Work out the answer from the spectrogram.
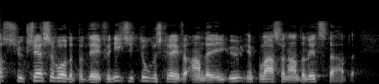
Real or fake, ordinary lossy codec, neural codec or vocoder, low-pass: fake; none; codec, 16 kHz, 4 kbps, FunCodec, trained on Chinese and English, 50 frames a second; none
